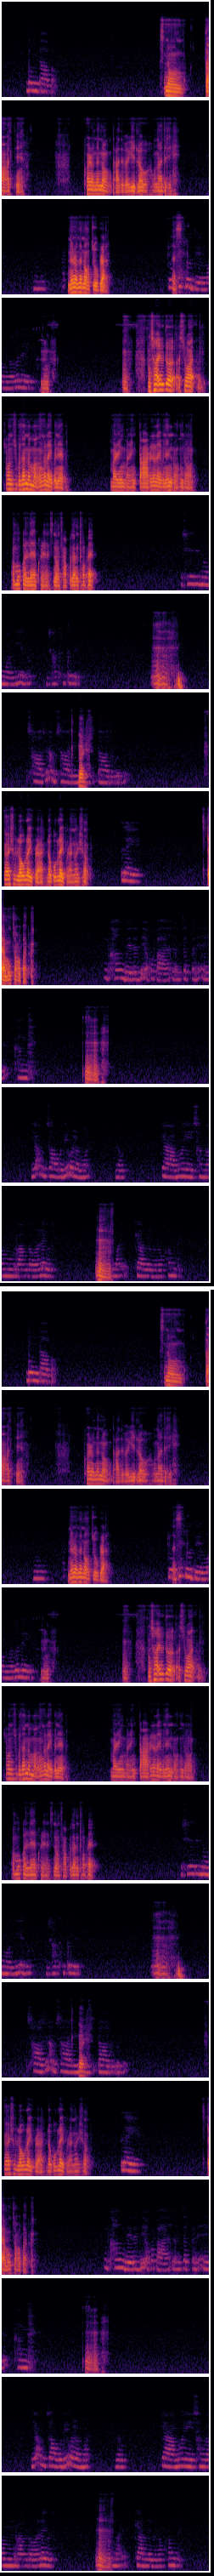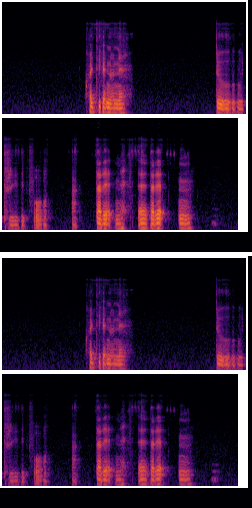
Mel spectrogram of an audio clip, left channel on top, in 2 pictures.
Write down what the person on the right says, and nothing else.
ꯅꯣꯡ ꯇꯥꯕ꯭ꯔꯣ
ꯎꯝ
ꯁꯤꯗꯗꯤ
ꯑꯣ
ꯆꯨꯗꯤ
ꯆꯨꯗꯦ ꯃꯪꯉꯒ ꯂꯩ
ꯑꯥ
<inaudible> ꯁꯤꯗꯗꯤ ꯅꯣꯡ ꯃꯪꯉꯤ ꯑꯗꯨꯝ ꯅꯨꯡꯁꯥ ꯊꯣꯛꯇꯕꯤꯗ
ꯁꯥꯁꯨ ꯌꯥꯝ ꯁꯥꯏꯌꯦ ꯅꯣꯡꯁꯤ
ꯇꯥꯗꯕꯒꯤ
ꯂꯩꯌꯦ
ꯈꯪꯗꯦ ꯑꯗꯨꯗꯤ ꯑꯩꯈꯣꯏ ꯄꯥꯅ ꯑꯗꯨꯝ ꯆꯠꯄꯅꯦ ꯑꯩ ꯈꯪꯗꯦ
ꯌꯥꯝ ꯆꯥꯎꯕꯗꯤ ꯑꯣꯏꯔꯝꯃꯣꯏ ꯂꯧ ꯀꯌꯥ ꯃꯣꯏ ꯁꯪꯒꯝꯒ ꯇꯧꯔ ꯂꯩꯕꯗꯣ ꯑꯗꯨ
ꯀꯃꯥꯏꯟ ꯀꯌꯥꯝ ꯂꯩꯕꯅꯣ ꯈꯪꯗꯦ
ꯎꯝ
